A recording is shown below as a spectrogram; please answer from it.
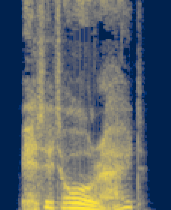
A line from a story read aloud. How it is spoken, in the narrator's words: The count whispered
